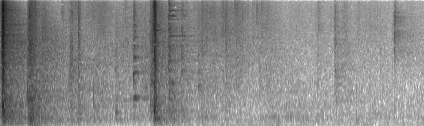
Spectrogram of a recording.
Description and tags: Subway station, emergency exit service door pushbar open and close
Ticket machine in NYC subway, emergency (service) exit inside the station
close, door, emergency, exit, MTA, New, New-York, New-York-City, NYC, open, push-bar, pushbar, service, subway, underground, York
